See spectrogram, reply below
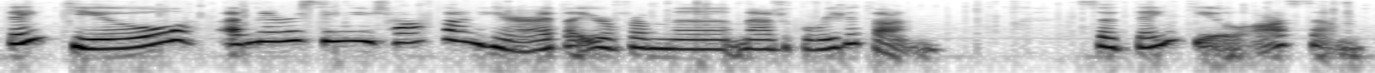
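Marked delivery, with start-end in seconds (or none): none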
